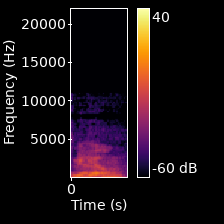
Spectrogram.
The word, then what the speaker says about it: Miguel: Yes, Miguel.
